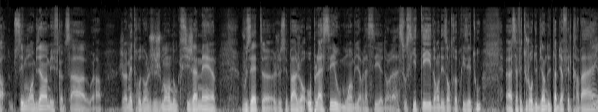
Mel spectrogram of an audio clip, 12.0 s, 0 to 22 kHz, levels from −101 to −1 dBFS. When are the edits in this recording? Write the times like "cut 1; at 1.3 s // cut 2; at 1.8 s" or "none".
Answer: cut 1; at 1.2 s // cut 2; at 6.8 s // cut 3; at 11.0 s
